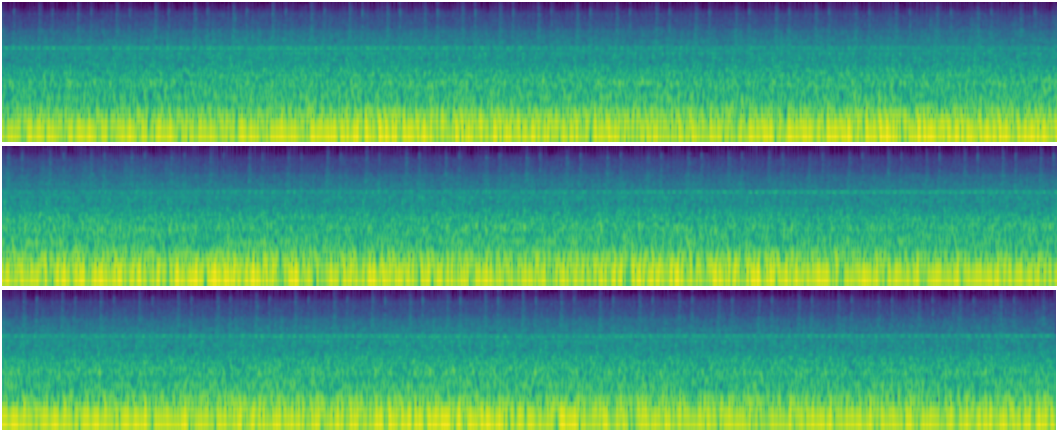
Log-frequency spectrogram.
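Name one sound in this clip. A heavy truck engine idles and rumbles steadily.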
